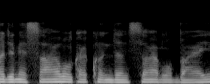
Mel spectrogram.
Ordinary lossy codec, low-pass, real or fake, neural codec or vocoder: Opus, 64 kbps; 7.2 kHz; fake; codec, 16 kHz, 1 kbps, FreqCodec, larger model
